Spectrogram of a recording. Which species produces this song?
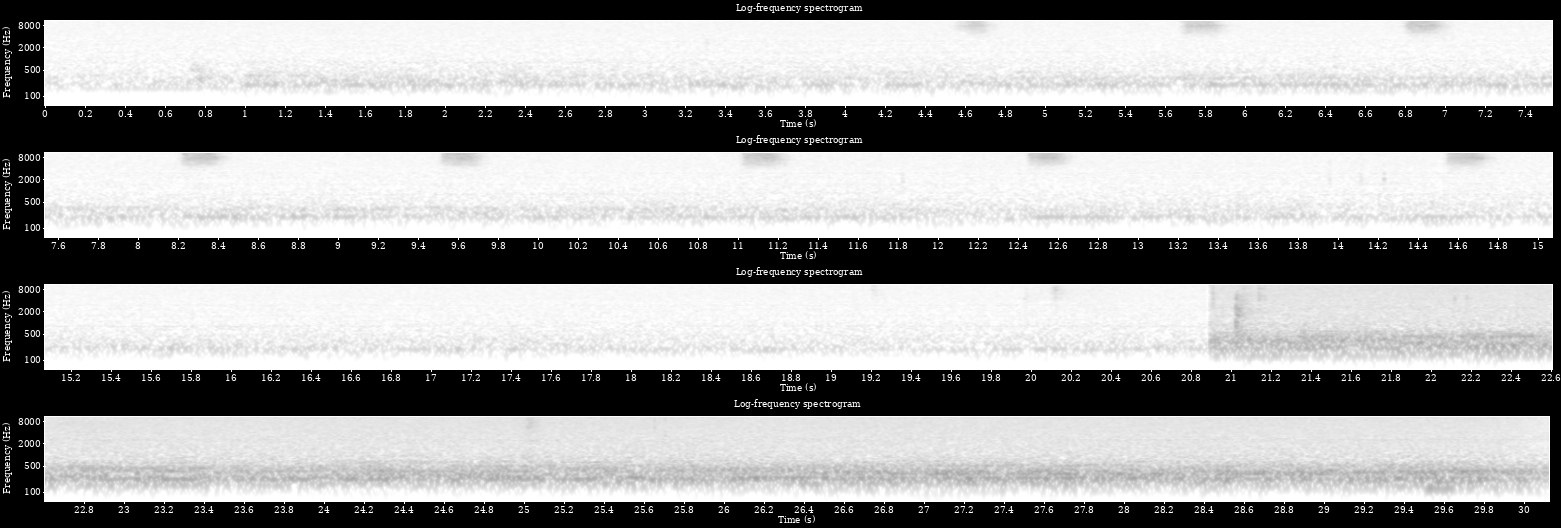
Chorthippus brunneus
